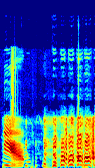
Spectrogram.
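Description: During a tabletop Dungeons & Dragons game, a person's voice imitates a cat with a drawn-out meow, followed by a quick burst of more speech-like mewing, close and clear.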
